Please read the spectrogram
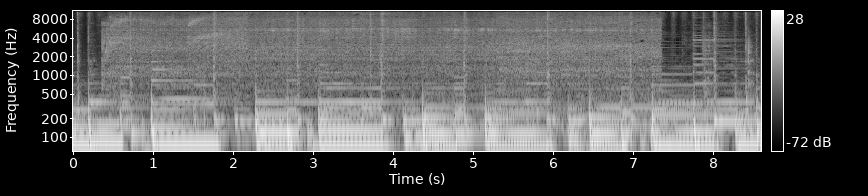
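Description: DeWalt angle grinder fitted with a sanding disc, running against wood as a steady high hiss that starts just after the beginning and stops a little before the end. Guitar music plays underneath throughout.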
